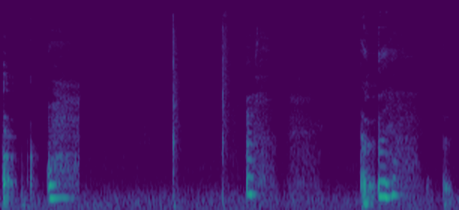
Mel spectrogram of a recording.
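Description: Three or four short, voiced throaty belches in a quiet room, separated by brief clicks and breaths; ordinary burping.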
